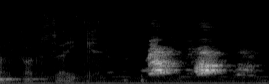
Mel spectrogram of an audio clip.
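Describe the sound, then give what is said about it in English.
A dog barks a few times in the background after a short stretch of talk, with sharp mid-pitched yaps close together, the first two the loudest and a softer one trailing after. “That's my dog in.”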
